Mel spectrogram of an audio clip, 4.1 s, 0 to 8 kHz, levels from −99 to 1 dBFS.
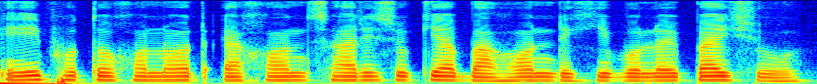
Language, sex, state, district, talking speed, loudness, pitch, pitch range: Assamese, male, Assam, Kamrup Metropolitan, 105 wpm, -17 LUFS, 135 Hz, 130-140 Hz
